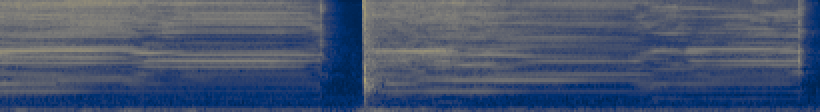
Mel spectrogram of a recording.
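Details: Barber clipper with magnetic motor after maintenance and blade alignment: loud, steady high buzz that stops briefly and restarts at same pitch; these clippers are naturally noisy, running normally.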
